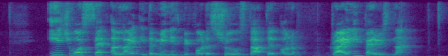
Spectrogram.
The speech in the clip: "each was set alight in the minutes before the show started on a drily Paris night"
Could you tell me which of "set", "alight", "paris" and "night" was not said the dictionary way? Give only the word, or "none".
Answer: paris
